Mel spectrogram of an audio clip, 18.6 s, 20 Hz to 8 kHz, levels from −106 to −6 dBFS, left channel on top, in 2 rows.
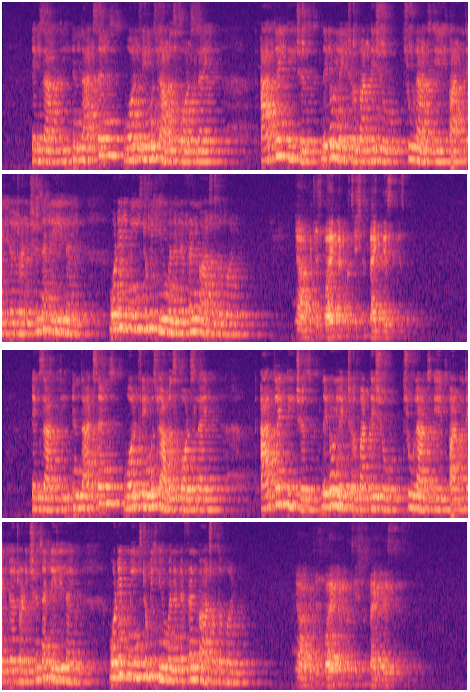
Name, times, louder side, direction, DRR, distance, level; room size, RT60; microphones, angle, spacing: voice 1, 0.6-4.2 4.5-4.8 5.2-11.2 11.5-14.0, right 1 dB, 30° right, 1 dB, 6.3 m, -24 dB
voice 2, 15.2-17.5, left 2 dB, 90° left, 2 dB, 4.8 m, -26 dB
28.0 x 25.0 x 7.0 m, 1.2 s
head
